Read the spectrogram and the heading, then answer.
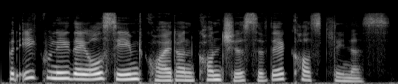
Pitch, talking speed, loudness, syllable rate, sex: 220 Hz, 150 wpm, -16 LUFS, 4.7 syllables/s, female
